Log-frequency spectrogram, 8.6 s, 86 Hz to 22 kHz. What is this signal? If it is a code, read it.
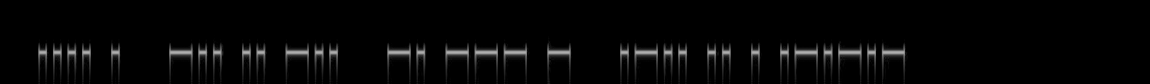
Morse code, heard as a keyed tone, about 21 wpm, 700 Hz. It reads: HE DID NOT LIE.
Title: Sentences from Top 1600 Words 22wpm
